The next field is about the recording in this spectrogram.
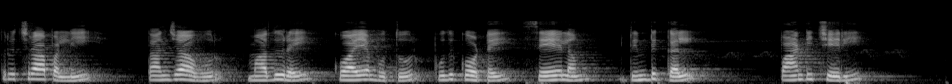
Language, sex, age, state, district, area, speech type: Tamil, female, 60+, Tamil Nadu, Tiruchirappalli, rural, spontaneous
